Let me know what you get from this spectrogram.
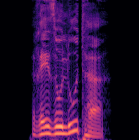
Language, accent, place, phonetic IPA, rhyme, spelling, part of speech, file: German, Germany, Berlin, [ʁezoˈluːtɐ], -uːtɐ, resoluter, adjective, De-resoluter.ogg
- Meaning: 1. comparative degree of resolut 2. inflection of resolut: strong/mixed nominative masculine singular 3. inflection of resolut: strong genitive/dative feminine singular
